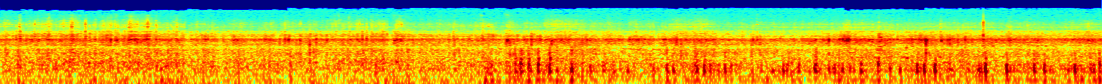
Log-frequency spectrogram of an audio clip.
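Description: Sur-Ron X Light Bee electric dirt bike riding over soft, sandy ground: a steady motor whine over tyre and chassis rattle, with scattered clicks and a little wind on the microphone.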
